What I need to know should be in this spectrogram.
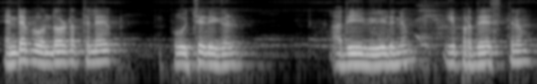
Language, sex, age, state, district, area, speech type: Malayalam, male, 30-45, Kerala, Wayanad, rural, spontaneous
